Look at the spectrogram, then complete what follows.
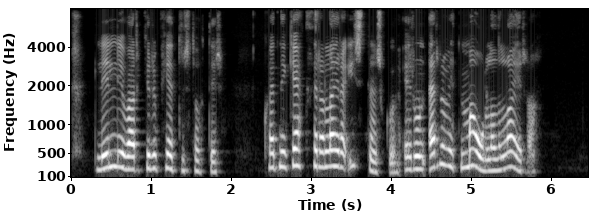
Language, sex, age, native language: Icelandic, female, 40-49, Icelandic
